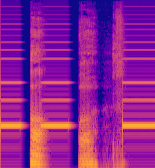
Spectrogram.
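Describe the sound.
A steady, high-pitched censor bleep tone hides a spoken word. It runs almost without a break, alternating with short bursts of loud, emphatic speech.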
